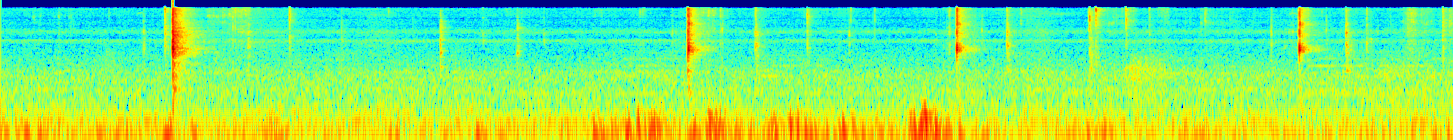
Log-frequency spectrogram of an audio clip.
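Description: Pruning shears snipping twigs off a ficus bonsai: about five sharp clicks at irregular intervals over a low background rumble.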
